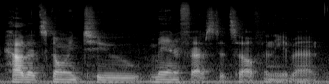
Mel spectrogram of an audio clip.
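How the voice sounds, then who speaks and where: A man interviewing a guest, asking steady, affirming questions. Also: lowish voice, normal speed, vocal fry, slight background noise.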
